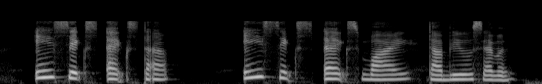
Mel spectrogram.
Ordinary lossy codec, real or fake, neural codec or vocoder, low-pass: none; fake; codec, 16 kHz, 4 kbps, FreqCodec, larger model; none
